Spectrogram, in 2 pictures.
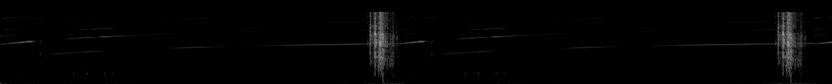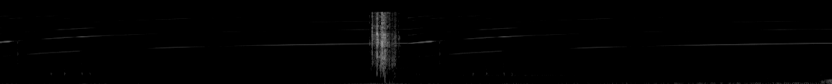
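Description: Camera shutter clicking three times, about four seconds apart, each click followed by the high rising whine of a photo flash recharging, which climbs steadily until the next shot.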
